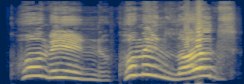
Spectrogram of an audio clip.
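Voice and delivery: high, loud come-on-in call; hearty welcome. Acted. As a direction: welcome the lads with open arms. Jamie welcoming his friends.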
